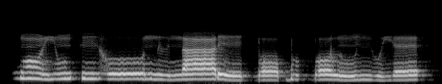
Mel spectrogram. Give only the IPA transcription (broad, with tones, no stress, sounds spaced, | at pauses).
ɡ ɔ̃˦˨ j ũ˦ k ĩ˦ ɣ oː˦ n ɨ˨ n aː˦ ɾ eː˨ ɡ͡b ɔ˧ ɓ u˦ ɡ͡b ɔ˦ l ũ˨˦ ɲ u˧ j ɛ˦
